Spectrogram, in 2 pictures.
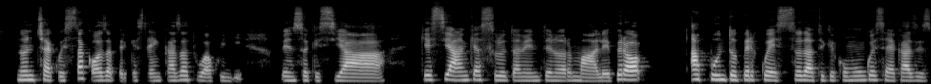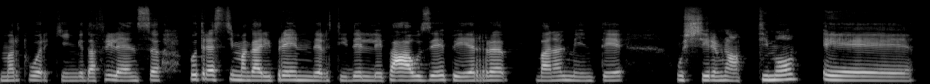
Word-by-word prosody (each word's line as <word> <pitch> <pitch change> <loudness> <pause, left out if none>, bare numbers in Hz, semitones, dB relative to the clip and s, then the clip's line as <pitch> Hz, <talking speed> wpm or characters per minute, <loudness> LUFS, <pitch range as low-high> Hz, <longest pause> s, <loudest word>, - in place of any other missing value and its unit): non 210 0 +1
c'è 200 -2 +2
questa 190 +9 0
cosa 190 -3 +1
perché 180 - -11
sei 175 -1 -9
in 175 - -9
casa 180 +3 -1
tua, 185 -5 -1
quindi 165 -1 -13 0.3
penso 190 0 -4
che 180 - -11
sia 165 -4 +3 0.3
che 215 - -2
sia 210 0 +3
anche 200 +2 +1
assolutamente 190 -3 -4
normale. 170 -3 -1
Però 215 +1 +7 0.6
appunto 220 -2 +2
per 205 0 0
questo, 195 0 -1
dato 195 -1 +2
che 190 - -8
comunque 195 +2 -4
sei 200 -2 -4
a - - -5
casa 180 0 0
in 175 - -9
smart 185 +3 -7
working 185 -2 -6
da 180 0 -2
freelance, 185 -1 -2 0.2
potresti 220 -1 0
magari 190 -2 +2
prenderti 190 -3 -2
delle 185 -1 -4
pause 190 +2 +6
per, 195 0 -1 0.2
banalmente, 185 0 -3 0.5
uscire 200 0 -1
un 190 - -3
attimo, 210 +6 +1 0.2
ehm, 185 -4 +1
190 Hz, 140 wpm, -22 LUFS, 180-205 Hz, 0.6 s, Però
